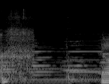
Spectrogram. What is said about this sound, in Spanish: Tenemos un gato pirata de fondo. Sí, tenemos un gato pirata, sí.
